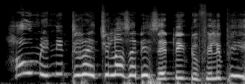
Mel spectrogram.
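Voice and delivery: high, loud disbelief; shocked, loud question; incredulous. Real, not acted.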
